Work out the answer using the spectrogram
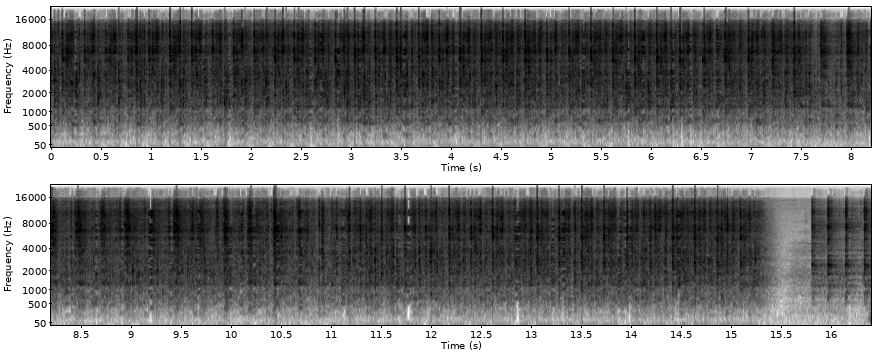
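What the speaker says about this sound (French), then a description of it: "Il faut fouetter les œufs et le sucre pour arriver à faire blanchir un petit peu les deux ensemble." An electric mixer whisking eggs and sugar for a strawberry tart, a loud continuous high-pitched whirring with fine rattling texture running steadily before abruptly cutting off near the end, no talking.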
